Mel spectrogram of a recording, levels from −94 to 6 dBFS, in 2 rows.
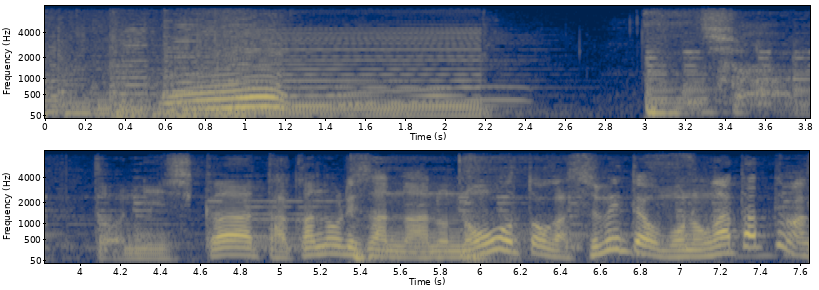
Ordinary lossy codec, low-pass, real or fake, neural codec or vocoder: Opus, 32 kbps; 7.2 kHz; real; none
